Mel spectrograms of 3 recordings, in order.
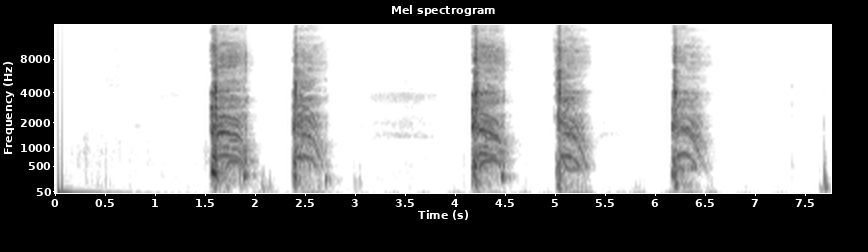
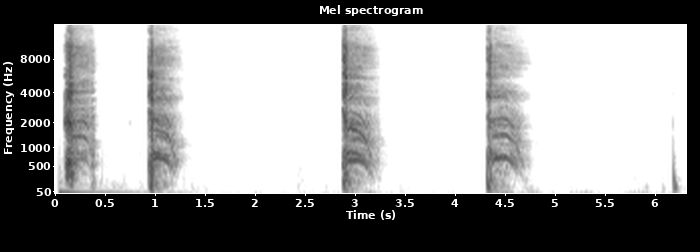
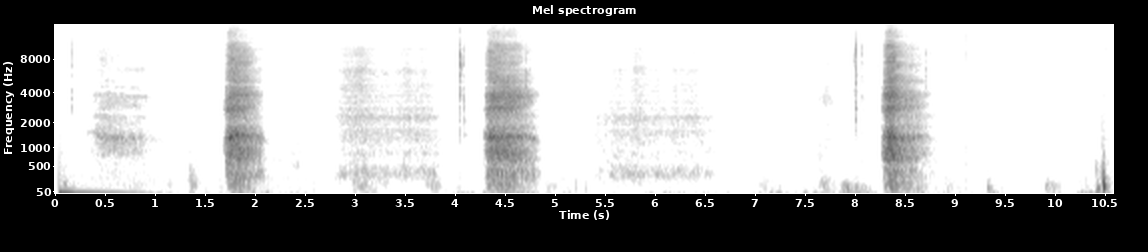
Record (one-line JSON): {"cough_length": "7.8 s", "cough_amplitude": 21678, "cough_signal_mean_std_ratio": 0.3, "three_cough_length": "6.3 s", "three_cough_amplitude": 29296, "three_cough_signal_mean_std_ratio": 0.26, "exhalation_length": "10.6 s", "exhalation_amplitude": 4719, "exhalation_signal_mean_std_ratio": 0.28, "survey_phase": "alpha (2021-03-01 to 2021-08-12)", "age": "18-44", "gender": "Female", "wearing_mask": "No", "symptom_shortness_of_breath": true, "symptom_headache": true, "symptom_onset": "12 days", "smoker_status": "Never smoked", "respiratory_condition_asthma": false, "respiratory_condition_other": false, "recruitment_source": "REACT", "submission_delay": "18 days", "covid_test_result": "Negative", "covid_test_method": "RT-qPCR"}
